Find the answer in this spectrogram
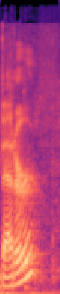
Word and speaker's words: better: Um the challenge for that is when you have a word like better where you have to do a flap and then an American R.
